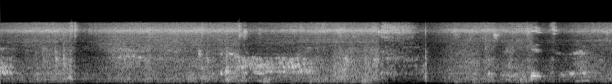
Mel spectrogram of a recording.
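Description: Cold shower water pouring steadily from overhead, a loud close hiss with brief dips as the body moves under the stream, and someone talking now and then.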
